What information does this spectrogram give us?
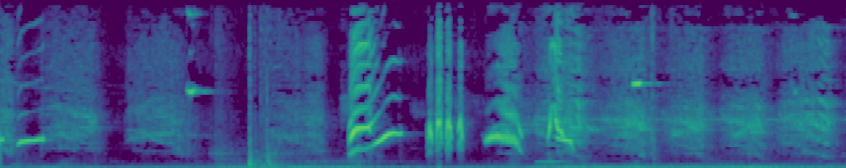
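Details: Orange-headed thrush song in the ngecip, ngecit and ngeplong style, used to stir other birds into singing: short high whistles, a bright upswept phrase, then clipped chirps and a lone thin whistle, with quiet gaps between.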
